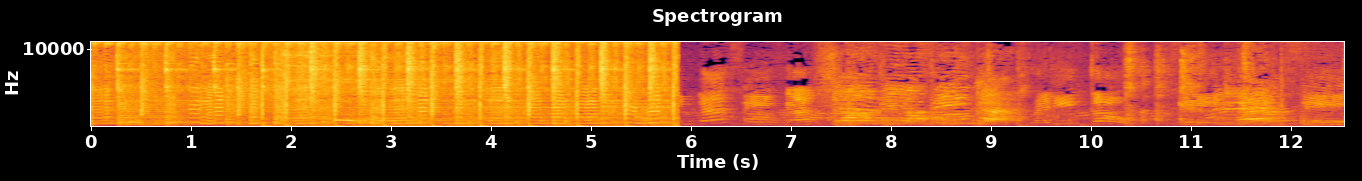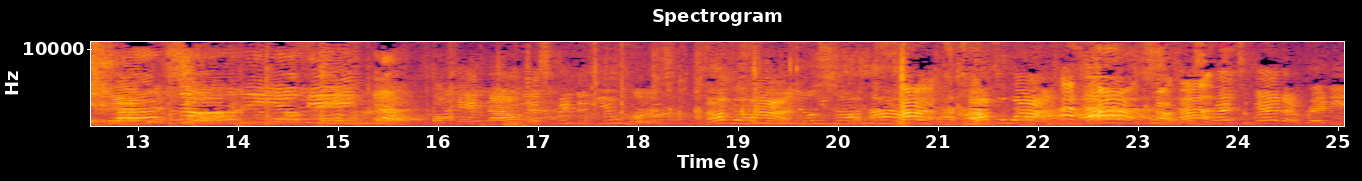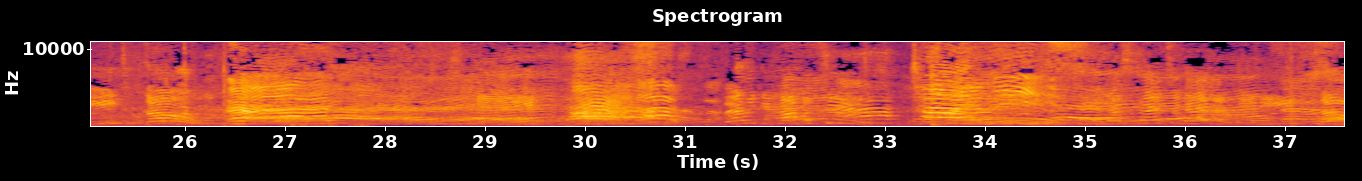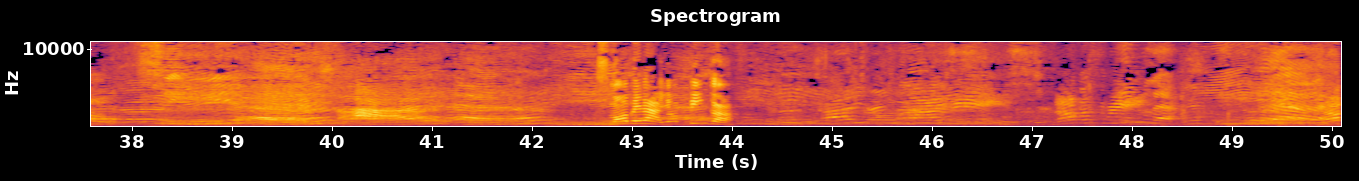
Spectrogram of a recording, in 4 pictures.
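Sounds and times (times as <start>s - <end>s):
young children talking: 2.1s - 3.8s, 5.9s - 50.0s.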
